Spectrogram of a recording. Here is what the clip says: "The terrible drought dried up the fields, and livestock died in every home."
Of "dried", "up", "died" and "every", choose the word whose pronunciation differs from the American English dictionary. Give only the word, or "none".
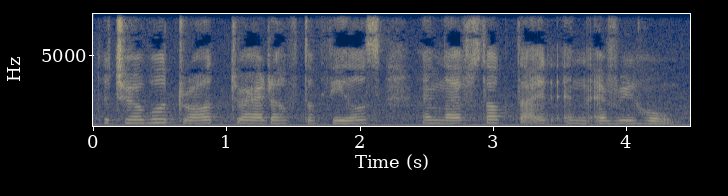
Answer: up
